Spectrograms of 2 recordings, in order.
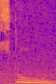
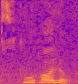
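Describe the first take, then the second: First: Stool as one long syllable, softer and falling; silent H. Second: Stu-, hollow split in two with an audible h; sounded middle H. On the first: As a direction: stretch the oo in stool with no h. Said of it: "is silent here". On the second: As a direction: say stu-, hollow as separate syllables, voicing the h. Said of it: "It's not stu-, hollow". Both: Shown as a demonstration.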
